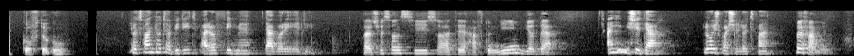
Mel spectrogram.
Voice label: Dialog, persian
